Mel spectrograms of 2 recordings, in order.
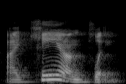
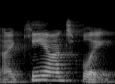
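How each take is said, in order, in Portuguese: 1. O T em "can't" quase não se ouve. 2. O T em "can't" é pronunciado claramente.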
